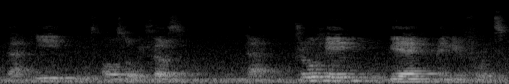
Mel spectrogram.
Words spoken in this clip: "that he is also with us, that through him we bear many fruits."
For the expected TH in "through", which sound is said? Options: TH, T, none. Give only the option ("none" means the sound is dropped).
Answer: T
